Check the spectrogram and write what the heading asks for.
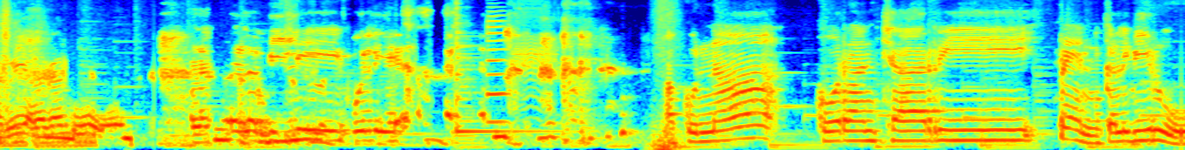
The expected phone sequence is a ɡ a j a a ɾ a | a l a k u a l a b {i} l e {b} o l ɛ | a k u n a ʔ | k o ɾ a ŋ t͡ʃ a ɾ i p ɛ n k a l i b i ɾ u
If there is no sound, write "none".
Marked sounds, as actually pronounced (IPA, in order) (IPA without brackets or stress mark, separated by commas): i, b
